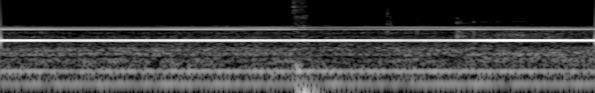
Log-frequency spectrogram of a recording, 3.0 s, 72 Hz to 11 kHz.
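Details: Cobra 148 GTL CB radio, after its odd mods were undone, on lower sideband at S9: steady, clear tone with only a brief chirp. The earlier high noise floor and tea-kettle squeal are gone, and the off-frequency fault is fixed.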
